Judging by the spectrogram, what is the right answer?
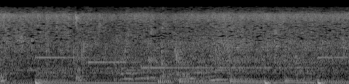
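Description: Onion paste sizzles and fries in hot oil with black cardamom and cloves for a Lahori anda chana curry, a steady close hiss running throughout, with low stirring knocks and no speech.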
